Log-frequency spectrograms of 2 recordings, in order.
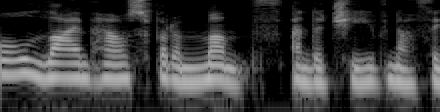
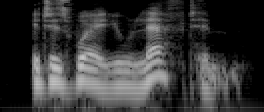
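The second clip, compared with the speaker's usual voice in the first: ordinary delivery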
